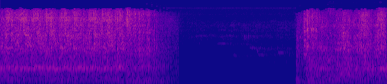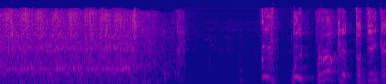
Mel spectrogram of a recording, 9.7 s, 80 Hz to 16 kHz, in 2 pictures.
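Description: A car engine cranking and running in deep winter cold around minus 20, with loud sustained engine noise in two long bursts separated by a quiet gap, followed by short sharp bursts near the end.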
